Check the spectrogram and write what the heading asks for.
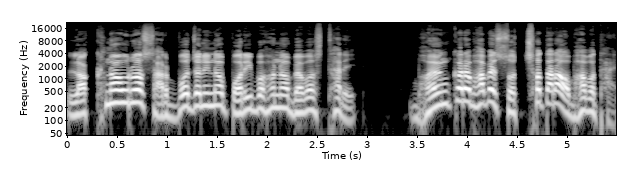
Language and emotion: Odia, disgusted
